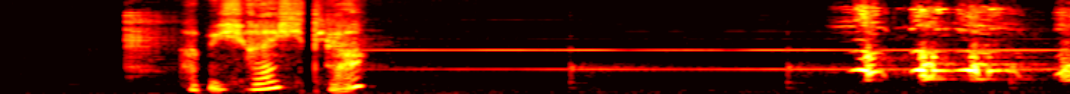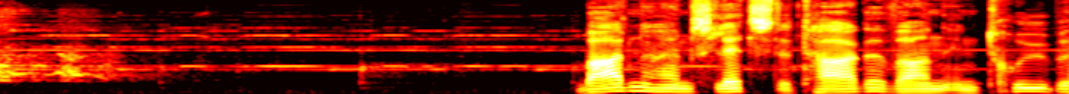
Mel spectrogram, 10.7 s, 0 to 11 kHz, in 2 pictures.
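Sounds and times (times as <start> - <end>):
speech: 0.9 - 2.0, 8.3 - 10.6
steady tonal hum: 1.0 - 10.6
dogs barking and yipping: 4.2 - 6.2.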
